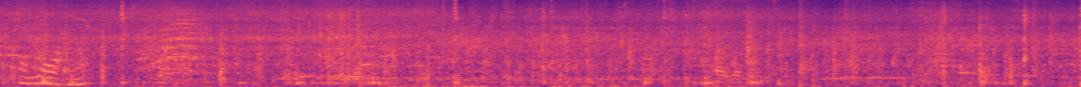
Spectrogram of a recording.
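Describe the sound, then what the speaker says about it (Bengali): Meat and potatoes stir-fried in a pot, a continuous close sizzle with scattered scraping and clattering stirs over about ten seconds, a faint voice briefly in the background. "আবার ঢাকা দিয়ে দিব, আলুর সাথে একটু কষে নিব।"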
